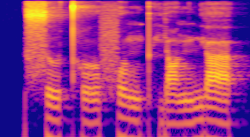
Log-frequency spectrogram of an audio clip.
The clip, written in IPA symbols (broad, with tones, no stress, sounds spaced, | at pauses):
s ɹ̩˥˨ t̪ʰ ɤ˨˦ f ɤ˥˨ ŋ pʰ j ɑ˨˦ ŋ n̪ j ä˥˨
